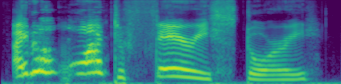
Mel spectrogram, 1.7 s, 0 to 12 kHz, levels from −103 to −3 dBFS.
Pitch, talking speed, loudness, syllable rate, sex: 325 Hz, 210 wpm, -18 LUFS, 5.3 syllables/s, female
